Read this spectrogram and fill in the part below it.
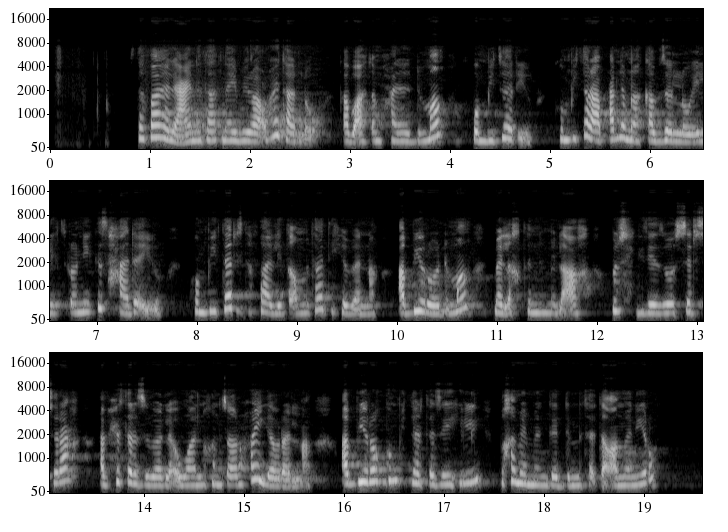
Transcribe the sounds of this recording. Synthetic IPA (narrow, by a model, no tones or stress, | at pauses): z̥ɨt̪ʰɐfaalɐjʕajnɐt̪ʰat̪najbiɾoa̰ʔʼwħet̪alːɐ̰wukʰaβa̰t̪ʰo̞mħad̪ɐd̪ɨmːa | kʰo̞mpʰit̪ʰɐɾɨjːu | kʰo̞mpit̪ʰɐɾaβʕalɐmnakʰaβzɐlːɐwelek̚t̪ʰɾo̞nikɨsħad̪ɐɨ̰jːu | kʰo̞mpʰit̪ʰɐɾzɨt̪ʰɐfaalɐjt̪ʼɨkʼmɨt̪ʰat̪jɪhɨβɐnːa | ʔaβːiɾo̞d̪ɨmːamɐlʔɨxt̪ʰɨnːɨmɨlʔa̰x | b̥ɨzuħɡize̞zɨwɔsːɨd̪sɨɾaħʔaβħɨt͡sʼɨɾzɨβɐlɐʔɨwanːɨxɨnsɐɾħujɪɡɐβɾɐlna̰ʔaβːiɾo̞kʰo̞mpʰjut̪ʰɐɾt̪ʰɐzɐjhɨlib̥ɨxɐmɐjmɐŋɡɐd̪ɨmːɨt̪ʰɐt̪ʼɐ̰χʼɐmɐne̞ɾu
